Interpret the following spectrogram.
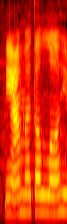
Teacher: اللہ کے لام کو موٹا پڑھیں گے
